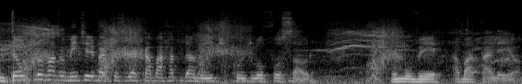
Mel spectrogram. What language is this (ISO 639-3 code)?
por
